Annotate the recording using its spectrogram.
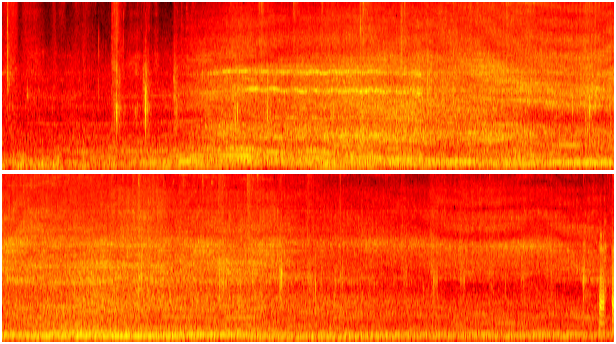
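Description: An engine running steadily, growing louder toward the middle and then easing off, with a high whine for a few seconds near the start.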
